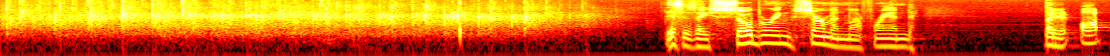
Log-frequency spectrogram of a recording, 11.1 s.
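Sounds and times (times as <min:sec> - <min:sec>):
audience applause: 0:00.0 - 0:06.2
speech: 0:06.6 - 0:09.2, 0:10.4 - 0:11.1.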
